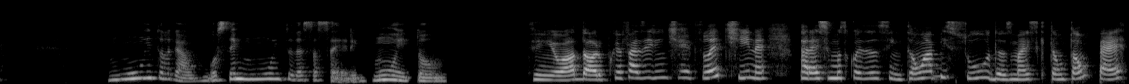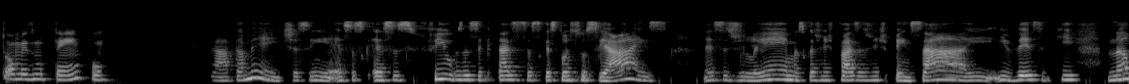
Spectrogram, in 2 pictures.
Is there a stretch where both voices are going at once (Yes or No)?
No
